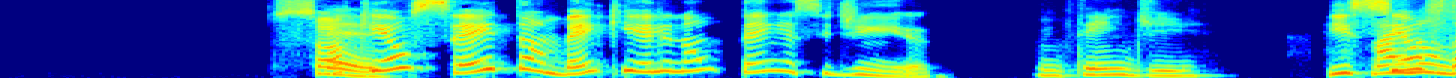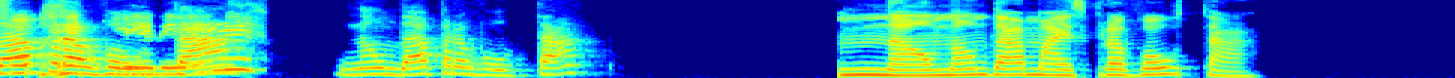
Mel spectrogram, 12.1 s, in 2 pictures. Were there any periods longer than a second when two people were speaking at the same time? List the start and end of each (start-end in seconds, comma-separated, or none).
5.7-7.2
